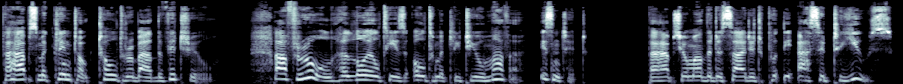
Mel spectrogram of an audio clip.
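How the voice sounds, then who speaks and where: A woman's voice: mid-range voice, fairly quick, dry recording, clean studio sound, close to an everyday voice. A woman voicing a stern man who questions people severely and with disdain. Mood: pressing.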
